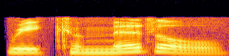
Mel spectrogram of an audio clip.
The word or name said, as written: recommittal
